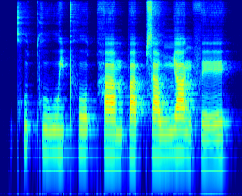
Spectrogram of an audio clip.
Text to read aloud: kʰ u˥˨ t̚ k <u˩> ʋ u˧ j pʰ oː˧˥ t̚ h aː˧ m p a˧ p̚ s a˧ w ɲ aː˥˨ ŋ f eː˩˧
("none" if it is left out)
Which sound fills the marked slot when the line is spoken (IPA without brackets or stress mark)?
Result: u˧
